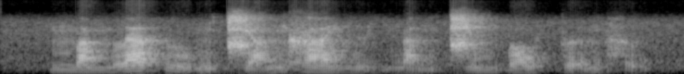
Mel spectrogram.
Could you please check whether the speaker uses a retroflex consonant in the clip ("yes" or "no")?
no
